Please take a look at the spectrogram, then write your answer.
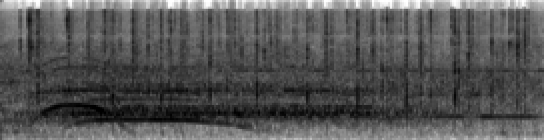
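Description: Applause and light cheering from an audience at an International Women's Day leadership event at Nike's New York headquarters, with scattered claps behind a sustained tonal sound and a voice, fading after a couple of seconds.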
